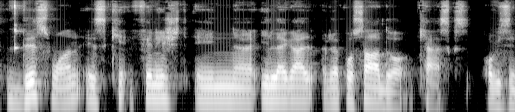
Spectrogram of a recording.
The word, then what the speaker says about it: Ilegal: It's pronounced Ilegal. I'll show it to you. It's not illegal. It's Ilegal.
